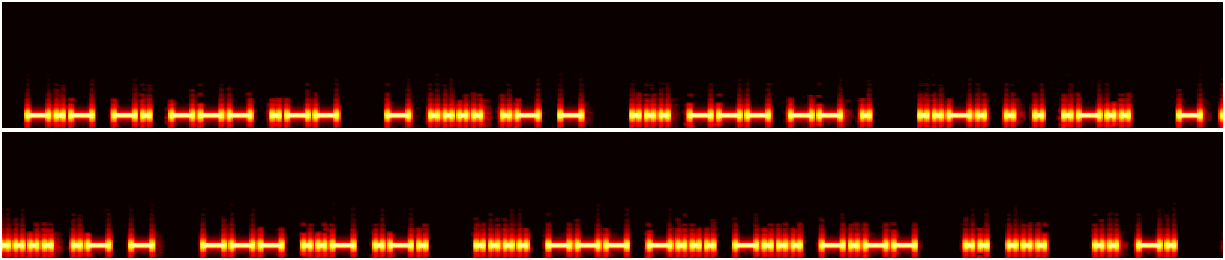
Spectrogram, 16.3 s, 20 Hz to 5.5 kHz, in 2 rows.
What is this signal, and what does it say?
Morse code, heard as a keyed tone, about 25 wpm, 600 Hz. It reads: KNOW THAT SOME FEEL THAT OUR HOBBY IS IN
